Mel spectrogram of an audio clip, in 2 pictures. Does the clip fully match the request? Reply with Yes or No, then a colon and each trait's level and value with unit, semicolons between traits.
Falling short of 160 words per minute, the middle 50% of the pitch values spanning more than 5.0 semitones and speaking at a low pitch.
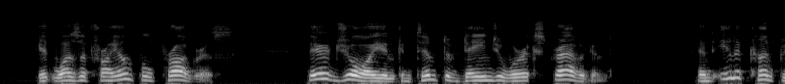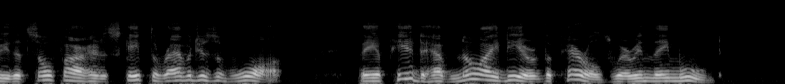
No: average, 150 wpm; wide, 5.6 semitones; medium, 180 Hz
